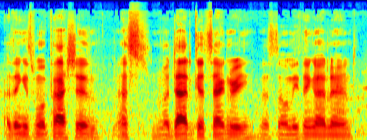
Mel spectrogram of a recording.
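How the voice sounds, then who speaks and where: A man's voice: fairly low pitch, little pitch movement, a little fast, background noise. A man giving terse, list-like answers in a street interview.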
